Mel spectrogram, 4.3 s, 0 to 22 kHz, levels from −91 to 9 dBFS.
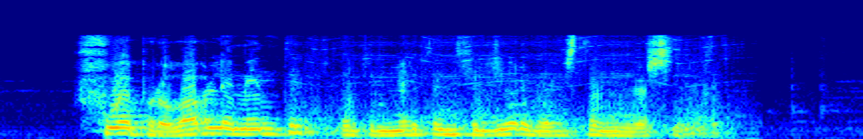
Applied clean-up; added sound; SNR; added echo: neural separator model SepFormer DNS4.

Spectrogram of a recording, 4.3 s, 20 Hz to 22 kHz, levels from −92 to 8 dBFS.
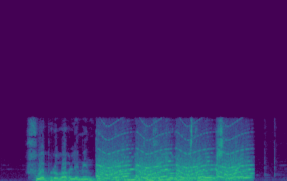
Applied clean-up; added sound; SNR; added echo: none; Alarm; -4 dB; none.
